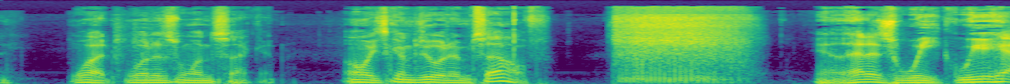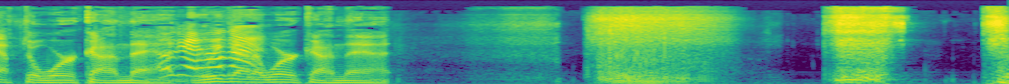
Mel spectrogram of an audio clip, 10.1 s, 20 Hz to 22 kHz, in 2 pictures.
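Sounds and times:
speech: 0.4s - 3.2s, 4.1s - 7.1s, 8.0s - 8.3s
fart noises made with cupped hands: 8.0s - 10.0s.

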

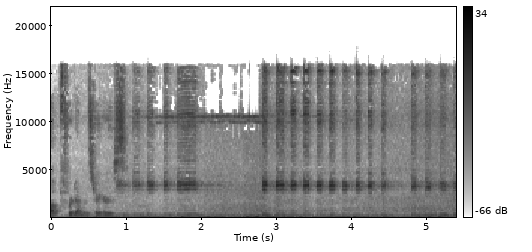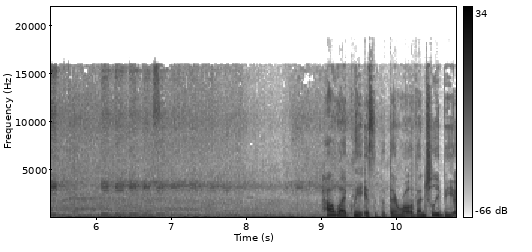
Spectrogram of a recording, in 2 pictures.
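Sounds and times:
speech: 0.0s - 1.8s, 2.8s - 3.5s, 9.0s - 10.7s
steady traffic rumble: 0.0s - 10.7s
car horn honking: 1.0s - 9.3s.

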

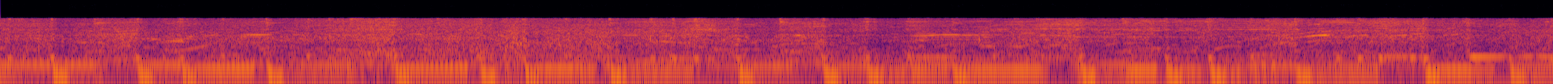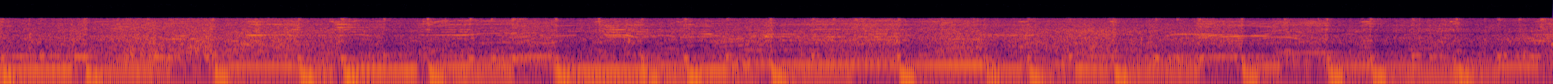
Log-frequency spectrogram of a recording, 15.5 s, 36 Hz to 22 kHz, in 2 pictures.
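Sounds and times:
bass line stepping through low notes: 0.0s - 15.5s
ocean surf: 0.0s - 15.5s
male voice singing in a seaside bar: 3.1s - 14.9s.

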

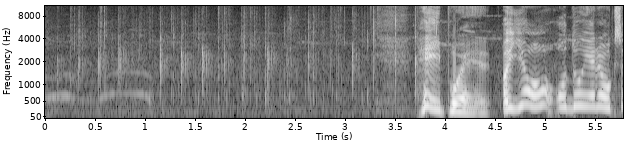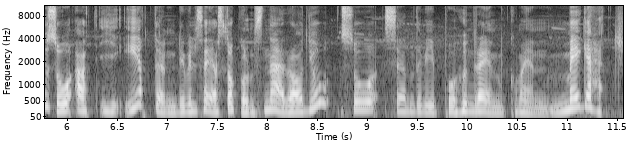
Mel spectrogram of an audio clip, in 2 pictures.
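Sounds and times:
whistle-like cheer: 0.0s - 3.3s
small live audience clapping: 0.0s - 4.1s
voices calling out: 0.0s - 11.5s
speech: 3.7s - 11.5s.

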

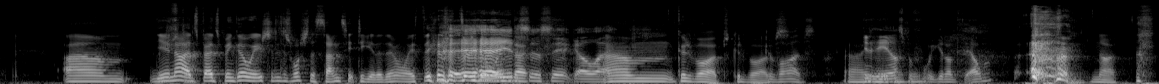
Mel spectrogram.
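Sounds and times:
speech: 0.6s - 10.0s, 10.6s - 11.5s
laughter: 4.3s - 6.0s
throat clearing: 10.2s - 11.5s.

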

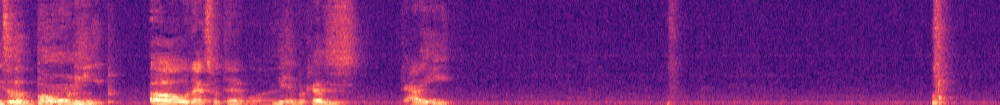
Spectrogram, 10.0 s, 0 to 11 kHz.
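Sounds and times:
speech: 0.0s - 4.6s
quiet hiss: 0.0s - 9.9s
person sneezing: 9.3s - 9.6s.

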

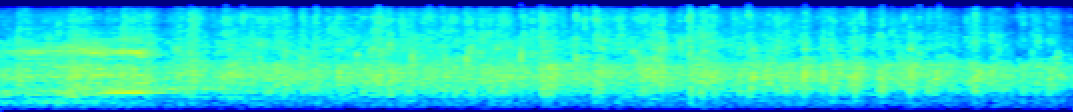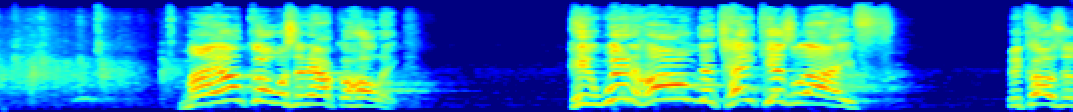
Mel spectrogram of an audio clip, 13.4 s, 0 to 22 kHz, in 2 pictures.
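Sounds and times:
audience cheering and shouting: 0.0s - 1.6s
large crowd applauding: 0.0s - 7.9s
speech: 7.8s - 9.3s, 10.3s - 12.2s, 13.0s - 13.3s.

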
